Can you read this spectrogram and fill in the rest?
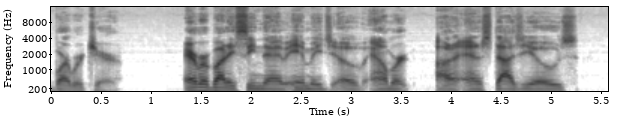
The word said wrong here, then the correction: Anastasia: Anastasia. Now, I've said his name right, or the original way it was spelled.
